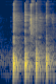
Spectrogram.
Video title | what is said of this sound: Pain de Campagne Levain – Fermentation lente (Classique & Noix surprise) - La Briocherie de pascal | Regardez le bruit qui sonne creux.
